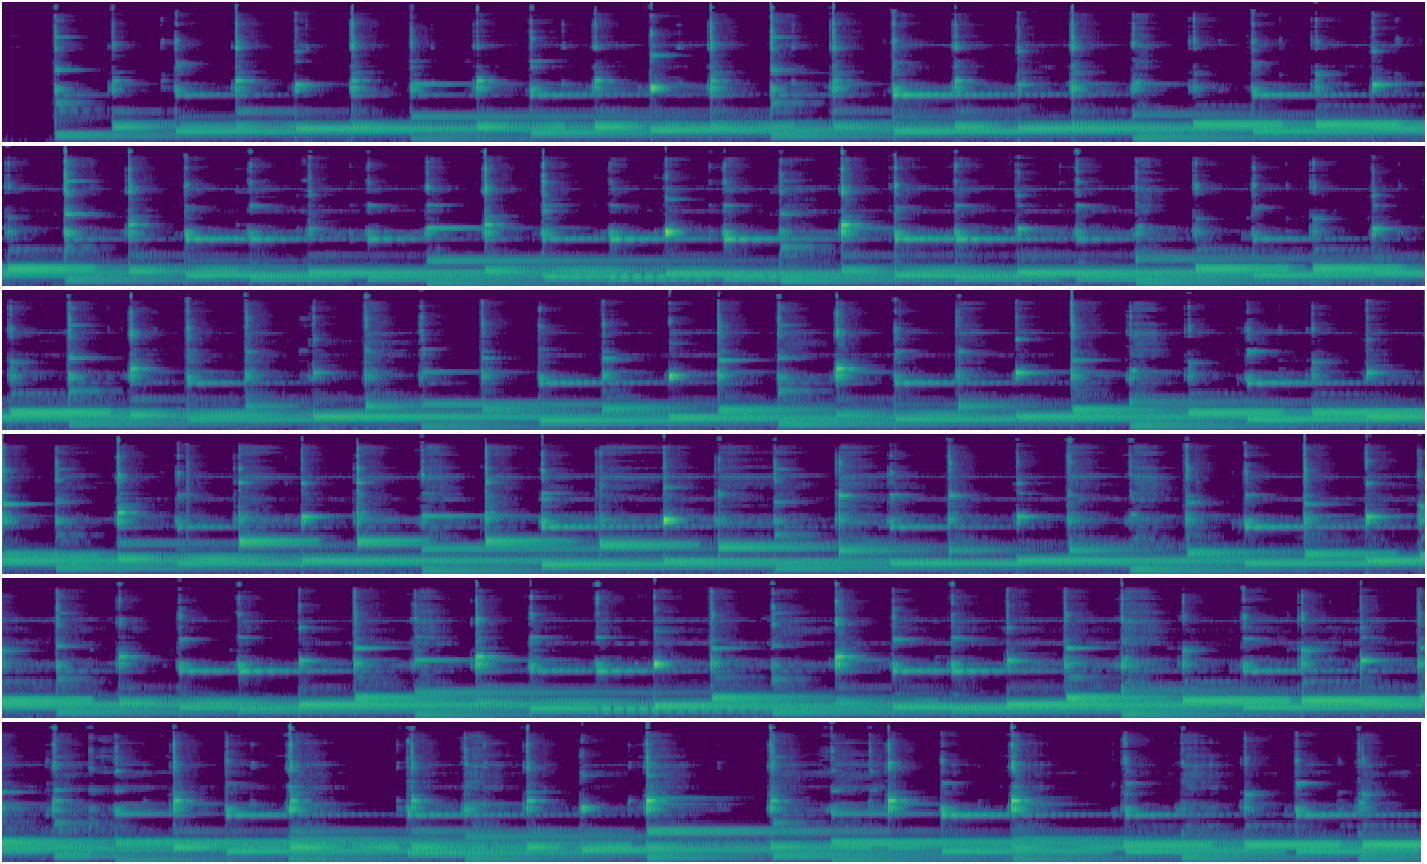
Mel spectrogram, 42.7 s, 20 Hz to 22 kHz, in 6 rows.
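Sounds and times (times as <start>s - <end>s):
mbira: 0.0s - 42.6s.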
